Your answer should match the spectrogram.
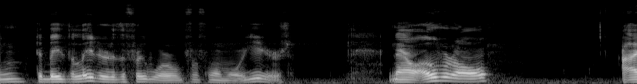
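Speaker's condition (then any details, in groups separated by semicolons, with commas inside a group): Cerebral palsy; reports speaking clearly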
